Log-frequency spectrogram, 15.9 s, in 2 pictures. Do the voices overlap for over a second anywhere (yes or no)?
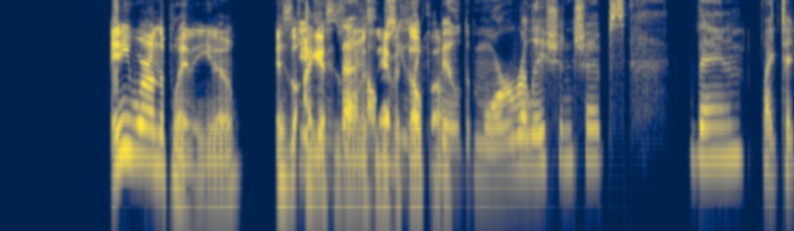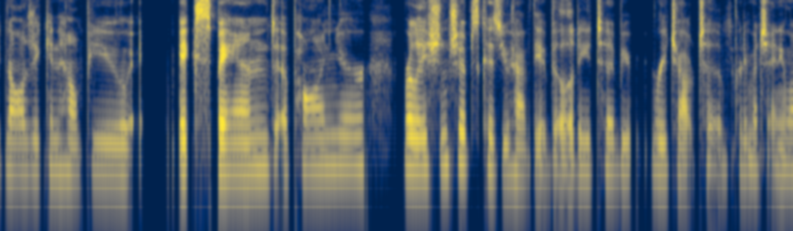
yes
